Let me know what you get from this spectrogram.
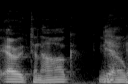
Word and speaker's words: Ten Hag: Erik Ten Hag.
